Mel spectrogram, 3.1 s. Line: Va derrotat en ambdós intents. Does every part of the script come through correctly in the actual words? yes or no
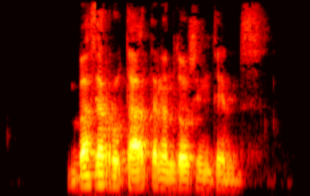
yes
